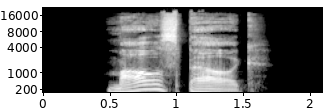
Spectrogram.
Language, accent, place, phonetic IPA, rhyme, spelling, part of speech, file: German, Germany, Berlin, [ˈmaʁsˌbɛʁk], -aʁsbɛʁk, Marsberg, proper noun, De-Marsberg.ogg
- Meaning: A town in Sauerland, Germany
